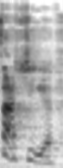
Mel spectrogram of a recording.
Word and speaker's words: Tayshia: It's Tayshia.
